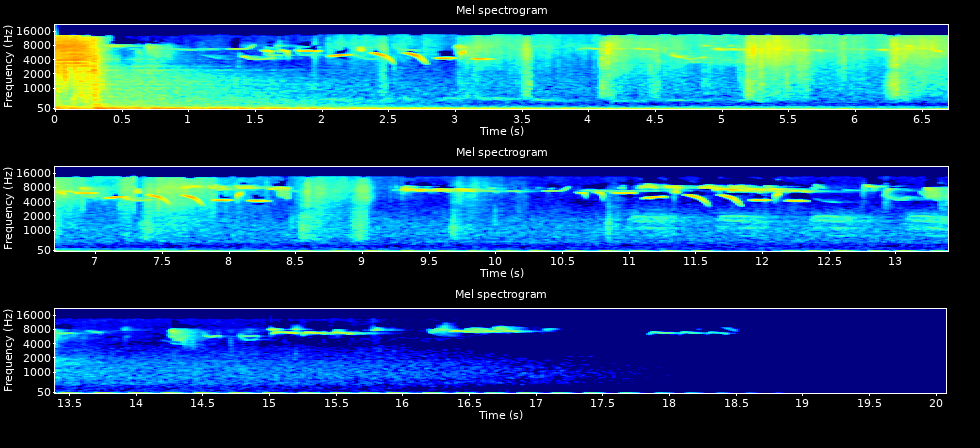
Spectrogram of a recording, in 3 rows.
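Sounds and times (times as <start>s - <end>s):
birds chirping and singing: 1.2s - 17.2s.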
